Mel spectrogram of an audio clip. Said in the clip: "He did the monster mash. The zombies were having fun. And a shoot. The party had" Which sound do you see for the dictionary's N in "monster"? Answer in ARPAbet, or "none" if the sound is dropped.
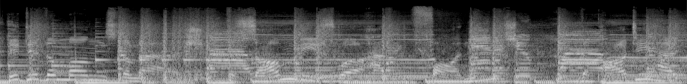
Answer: N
